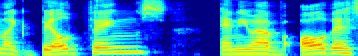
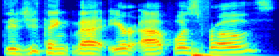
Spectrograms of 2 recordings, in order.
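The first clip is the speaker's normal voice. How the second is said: ordinary talk, nothing marked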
